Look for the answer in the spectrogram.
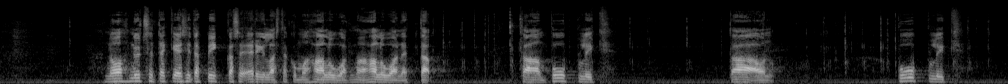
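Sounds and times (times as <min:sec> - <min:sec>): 
speech: 0:01.0 - 0:04.4, 0:05.2 - 0:06.2, 0:07.3 - 0:07.8, 0:09.0 - 0:09.7
typing code on a computer keyboard: 0:04.0 - 0:05.3, 0:06.2 - 0:07.4, 0:08.0 - 0:10.0.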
